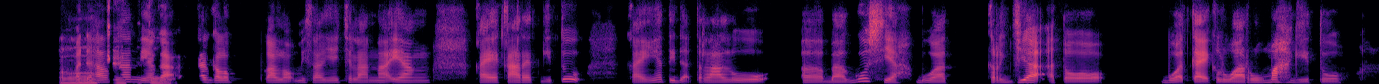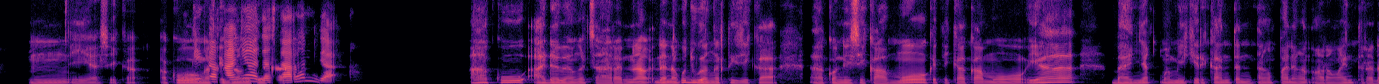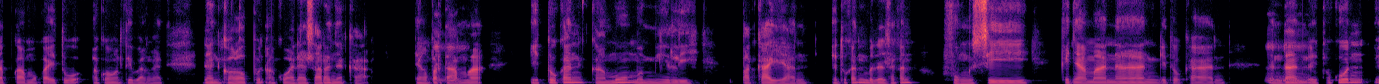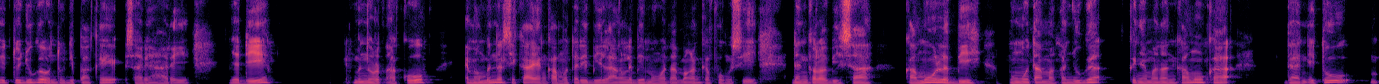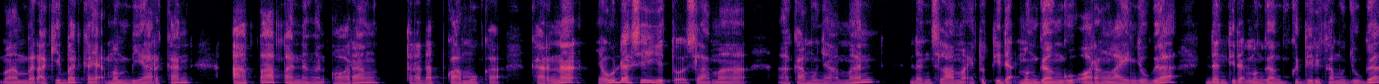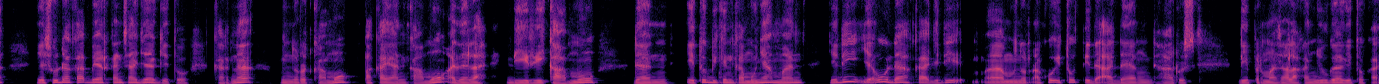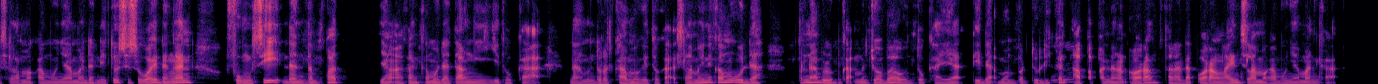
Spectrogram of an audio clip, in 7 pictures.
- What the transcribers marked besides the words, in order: other background noise; "pun" said as "kun"
- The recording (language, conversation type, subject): Indonesian, advice, Bagaimana cara memilih pakaian yang cocok dan nyaman untuk saya?
- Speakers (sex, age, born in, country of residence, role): female, 50-54, Indonesia, Netherlands, user; male, 25-29, Indonesia, Indonesia, advisor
